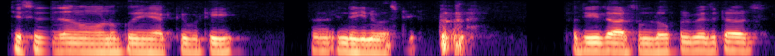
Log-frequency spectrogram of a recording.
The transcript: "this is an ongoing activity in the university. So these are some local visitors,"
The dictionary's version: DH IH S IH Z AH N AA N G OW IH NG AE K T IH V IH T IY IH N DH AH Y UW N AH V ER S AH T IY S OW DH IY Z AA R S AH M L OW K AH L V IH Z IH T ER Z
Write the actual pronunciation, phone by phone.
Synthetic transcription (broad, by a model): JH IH S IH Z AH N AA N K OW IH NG AE K T IH V IH T IY IH N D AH Y UW N AH V ER S AH T IY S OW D IY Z AA R S AH M L OW K AH L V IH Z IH T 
